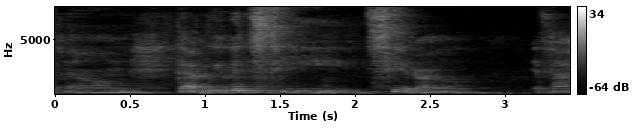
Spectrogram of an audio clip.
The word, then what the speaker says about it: Ciro: I kept noticing during the film that we would see Ciro. Is that how you pronounce it?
